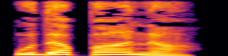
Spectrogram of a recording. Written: ಉದಪಾನ

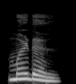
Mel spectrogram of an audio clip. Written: ಮೊಟಲೆ

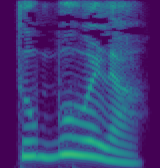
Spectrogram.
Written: ತುಬ್ಬುವಳ

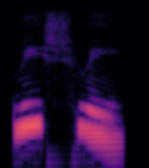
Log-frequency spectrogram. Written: ವಿಷುವ

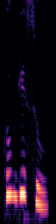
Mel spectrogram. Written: ಕುಗ್ಗಿಸು

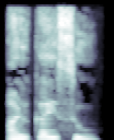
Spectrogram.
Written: ಅಳಕಿಸು

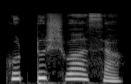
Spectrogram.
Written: ಹುಟ್ಟುಶ್ವಾಸ

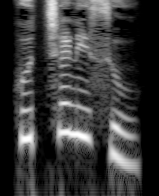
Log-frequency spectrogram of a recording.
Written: ಕುಚ್ಚಣಿಸು

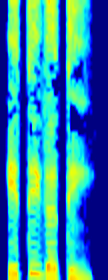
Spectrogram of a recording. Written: ಇತಿಗತಿ

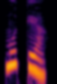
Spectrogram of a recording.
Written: ಮುತ್ತಯ್ಯ

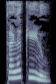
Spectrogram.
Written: ಧಾಳಿಗೊಳ್

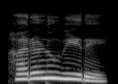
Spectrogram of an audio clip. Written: ಹರಳುವೀರೆ

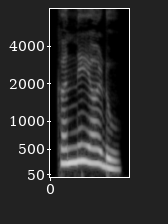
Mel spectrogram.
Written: ಕನ್ನೆಯಾಡು

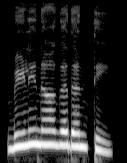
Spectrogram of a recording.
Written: ಬಿಳಿನಾಗದಂತಿ

